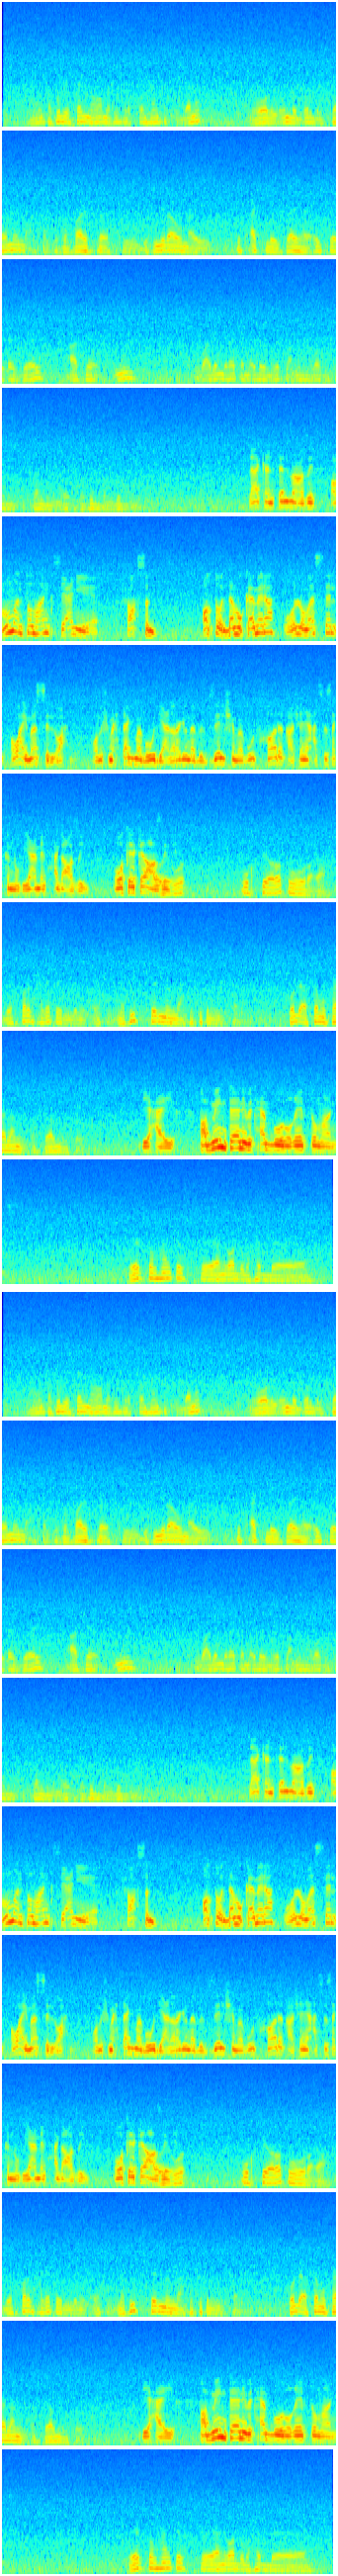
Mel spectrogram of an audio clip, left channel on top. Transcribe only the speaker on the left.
لا كان فيلم عظيم عموما توم هانكس يعني شخص حط قدامه كاميرا وقول له مثل هو هيمثل لوحده هو مش محتاج مجهود يعني راجل ما بيبذلش مجهود خارق عشان يحسسك انه بيعمل حاجة عظيمة هو كده كده
عظيم
يعني
دي حقيقة طب مين تاني بتحبه غير توم هانكس؟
